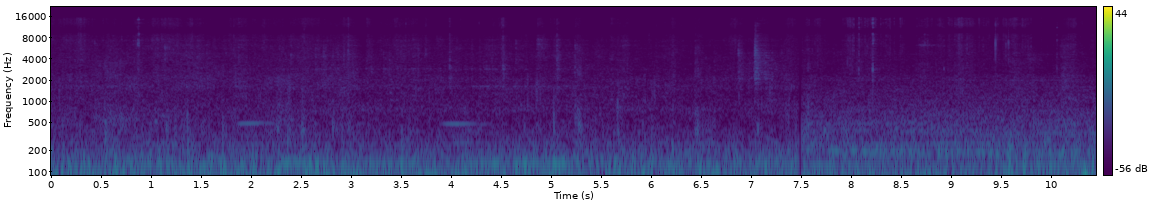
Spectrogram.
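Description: Footsteps on a concrete walkway, a light pattering of steps over a steady low background rumble.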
